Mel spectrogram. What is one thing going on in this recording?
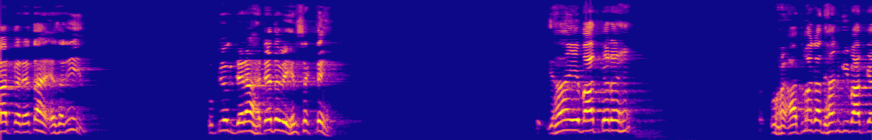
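An elderly man chants slowly in short phrases, with pauses between them.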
